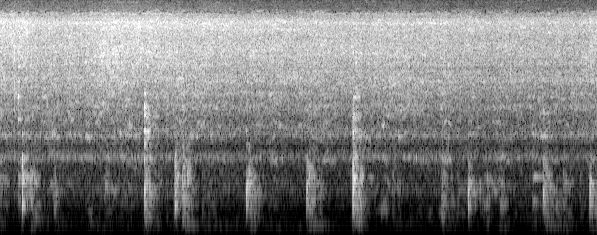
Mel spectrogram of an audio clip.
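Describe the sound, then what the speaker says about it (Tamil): Oil sizzles steadily while a utensil scrapes and stirs through a thick ground paste in a pan for mint pulav, the stirring strokes coming in an uneven rhythm. "இதில் எண்ணெயிலேயே ஒரு வதக்கி எடுத்துக்கலாங்க"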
